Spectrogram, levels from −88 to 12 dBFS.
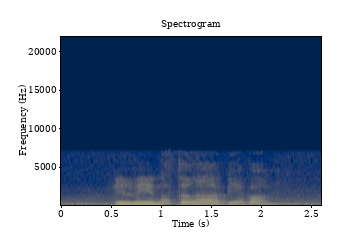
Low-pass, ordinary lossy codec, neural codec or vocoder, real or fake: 7.2 kHz; none; codec, 16 kHz, 1.1 kbps, Voila-Tokenizer; fake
